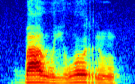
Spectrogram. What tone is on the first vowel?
high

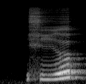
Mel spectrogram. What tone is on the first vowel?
rising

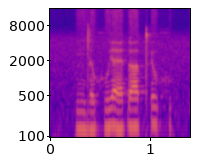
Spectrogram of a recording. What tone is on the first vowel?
low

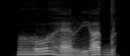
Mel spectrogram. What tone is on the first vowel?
rising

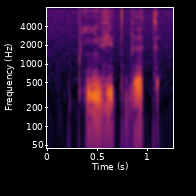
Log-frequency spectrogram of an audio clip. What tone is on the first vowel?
low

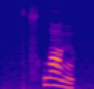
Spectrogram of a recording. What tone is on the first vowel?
falling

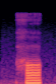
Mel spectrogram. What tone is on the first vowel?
high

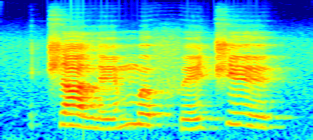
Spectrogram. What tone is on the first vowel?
falling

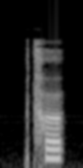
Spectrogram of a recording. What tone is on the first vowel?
high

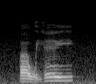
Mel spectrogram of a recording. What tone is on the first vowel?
low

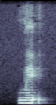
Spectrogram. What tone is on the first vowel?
falling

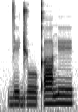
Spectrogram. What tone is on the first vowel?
low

